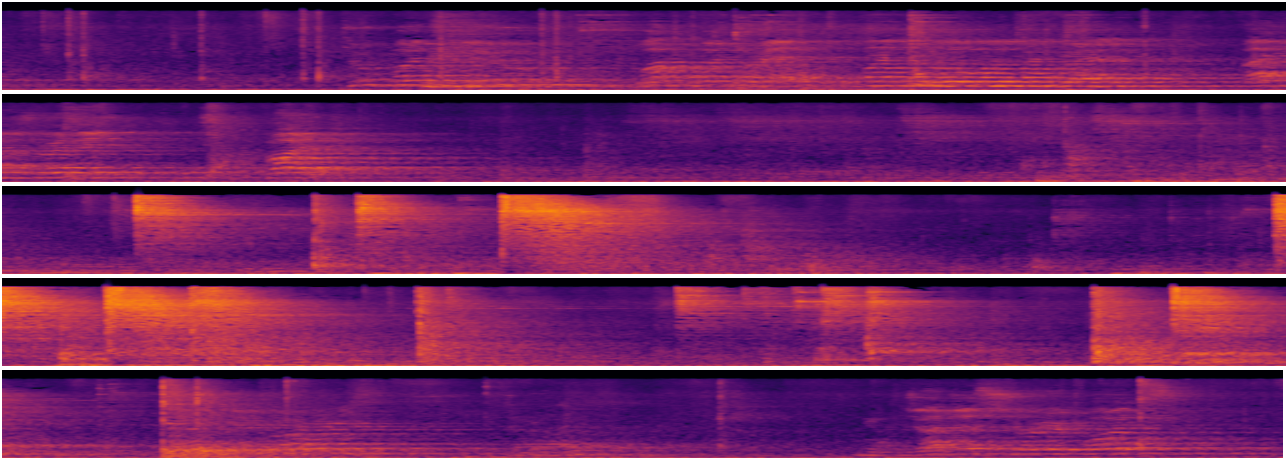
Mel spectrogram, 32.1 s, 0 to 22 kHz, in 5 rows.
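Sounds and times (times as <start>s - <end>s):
sword blades clashing: 13.4s - 16.4s, 19.2s - 24.1s, 24.7s - 25.9s.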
